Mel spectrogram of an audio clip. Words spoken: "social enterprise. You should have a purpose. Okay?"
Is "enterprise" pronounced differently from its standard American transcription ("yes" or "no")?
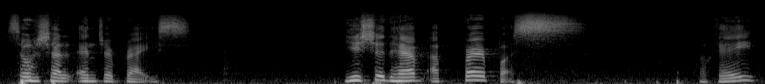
yes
